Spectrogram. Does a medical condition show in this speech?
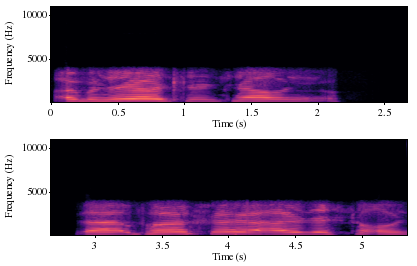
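Yes: speech impairment after birth surgery.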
